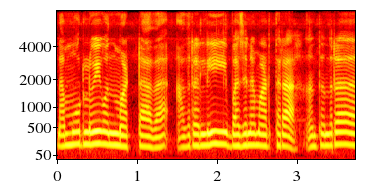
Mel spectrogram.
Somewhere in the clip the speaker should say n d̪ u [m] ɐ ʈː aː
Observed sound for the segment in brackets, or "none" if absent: m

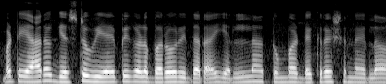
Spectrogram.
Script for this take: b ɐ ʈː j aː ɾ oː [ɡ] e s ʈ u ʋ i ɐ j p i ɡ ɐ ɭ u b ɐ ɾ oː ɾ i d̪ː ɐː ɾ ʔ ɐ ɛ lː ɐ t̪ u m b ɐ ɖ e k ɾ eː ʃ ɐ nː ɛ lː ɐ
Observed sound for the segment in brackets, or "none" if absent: ɡ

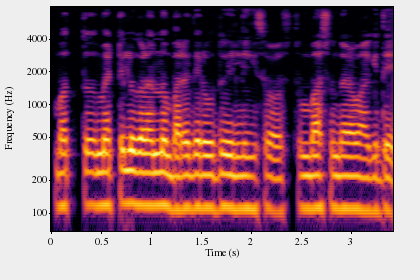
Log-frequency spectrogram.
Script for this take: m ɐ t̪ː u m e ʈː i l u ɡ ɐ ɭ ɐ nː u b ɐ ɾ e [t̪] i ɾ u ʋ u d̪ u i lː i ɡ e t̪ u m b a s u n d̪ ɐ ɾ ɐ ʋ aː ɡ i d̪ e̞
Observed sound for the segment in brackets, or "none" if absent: d̪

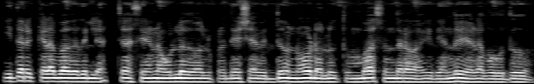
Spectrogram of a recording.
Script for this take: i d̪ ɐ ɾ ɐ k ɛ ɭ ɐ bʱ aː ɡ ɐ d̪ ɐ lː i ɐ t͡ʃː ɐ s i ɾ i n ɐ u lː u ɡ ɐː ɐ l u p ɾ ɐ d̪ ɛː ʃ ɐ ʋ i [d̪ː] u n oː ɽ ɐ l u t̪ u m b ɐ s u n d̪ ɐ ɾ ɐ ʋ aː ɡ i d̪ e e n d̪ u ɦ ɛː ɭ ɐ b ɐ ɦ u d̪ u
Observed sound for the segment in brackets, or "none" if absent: d̪ː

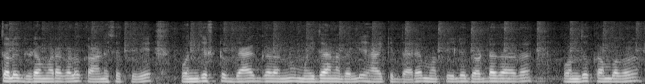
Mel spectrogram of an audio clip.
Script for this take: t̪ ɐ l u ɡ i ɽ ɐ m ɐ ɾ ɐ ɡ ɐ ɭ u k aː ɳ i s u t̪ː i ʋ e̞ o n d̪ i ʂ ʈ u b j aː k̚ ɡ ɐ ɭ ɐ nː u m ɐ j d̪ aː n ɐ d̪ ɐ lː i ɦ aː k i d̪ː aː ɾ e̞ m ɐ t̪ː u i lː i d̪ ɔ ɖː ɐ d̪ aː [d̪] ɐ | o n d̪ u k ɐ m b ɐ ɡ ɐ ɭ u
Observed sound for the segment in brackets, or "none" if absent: d̪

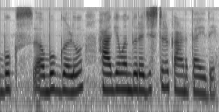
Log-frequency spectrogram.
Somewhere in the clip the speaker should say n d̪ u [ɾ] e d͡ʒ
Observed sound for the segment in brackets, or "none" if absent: ɾ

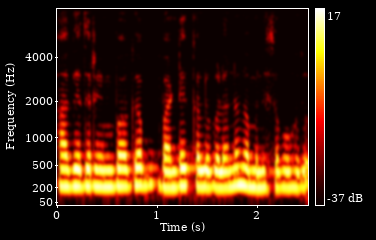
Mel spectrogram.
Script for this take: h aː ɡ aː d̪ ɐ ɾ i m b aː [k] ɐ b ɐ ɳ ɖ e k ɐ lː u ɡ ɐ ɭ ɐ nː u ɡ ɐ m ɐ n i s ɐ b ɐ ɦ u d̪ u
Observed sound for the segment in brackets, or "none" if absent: ɡ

